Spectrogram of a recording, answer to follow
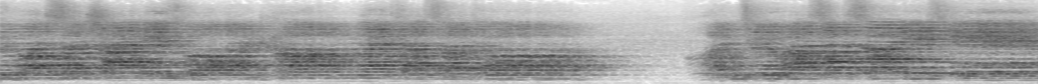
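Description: Mixed choir of men's and women's voices singing in four parts, an English arrangement of an old Christmas chant. One sung phrase dies away about six seconds in, and after a short breath the next phrase starts about a second later.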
